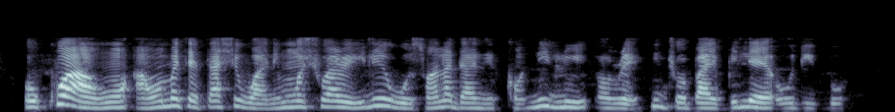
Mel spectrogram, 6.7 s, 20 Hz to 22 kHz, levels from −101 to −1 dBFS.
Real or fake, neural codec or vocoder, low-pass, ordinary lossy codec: real; none; 5.4 kHz; none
